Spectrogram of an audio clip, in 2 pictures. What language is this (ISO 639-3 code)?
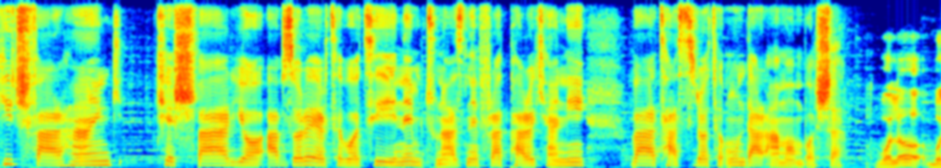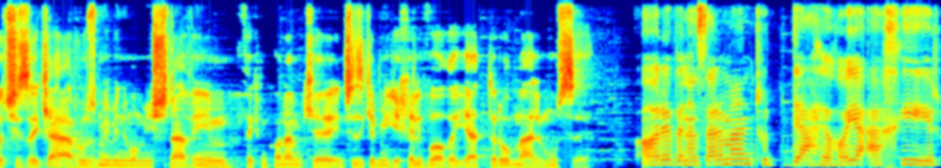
fas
